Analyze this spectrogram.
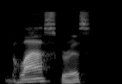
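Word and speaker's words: Baylisascaris: And the most common causes of it are zoonotic ascarids, such as Toxocaracanus, Toxocara cati, and the raccoon ascarid, Balus ascaris, sometimes pronounced Blascaris, Procidonis.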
